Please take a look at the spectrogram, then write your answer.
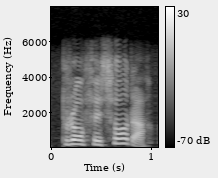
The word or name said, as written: profesora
